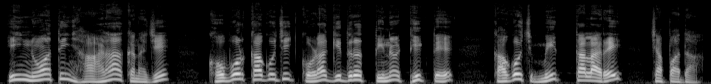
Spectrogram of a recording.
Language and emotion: Santali, surprised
